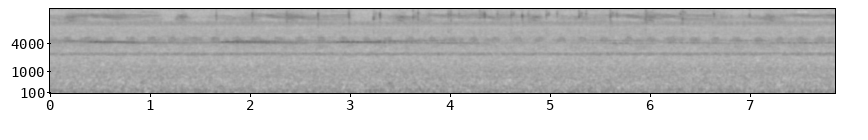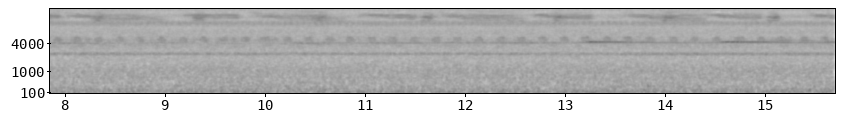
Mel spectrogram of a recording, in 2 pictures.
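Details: Forest crickets in autumn singing alongside various other insects near a valley stream: rapid, evenly pulsed high chirping and a constant ringing drone over the broad hiss of flowing water.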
